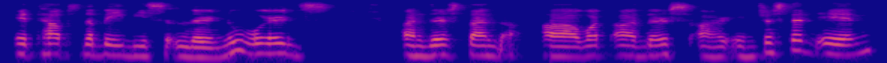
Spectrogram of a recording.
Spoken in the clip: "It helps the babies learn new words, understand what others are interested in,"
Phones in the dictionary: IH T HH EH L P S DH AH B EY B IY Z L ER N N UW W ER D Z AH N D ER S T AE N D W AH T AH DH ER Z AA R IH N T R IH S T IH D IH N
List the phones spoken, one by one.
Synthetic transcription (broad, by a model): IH T HH EH L P S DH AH B EY B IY S L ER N N UW W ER D S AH N D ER S T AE N D W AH T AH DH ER S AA R IH N T R IH S T IH D IH N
